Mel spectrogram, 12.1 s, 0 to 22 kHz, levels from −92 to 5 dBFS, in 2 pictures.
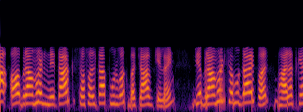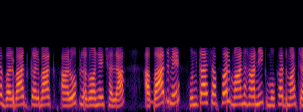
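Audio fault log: throughout, Codec 2 vocoder: heavily robotic, buzzy speech, nothing above 3.8 kHz, resynthesised from sine waves; sounds like its 3.2 kbit/s mode.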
